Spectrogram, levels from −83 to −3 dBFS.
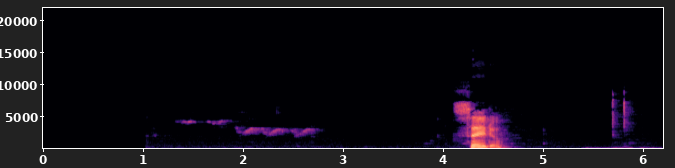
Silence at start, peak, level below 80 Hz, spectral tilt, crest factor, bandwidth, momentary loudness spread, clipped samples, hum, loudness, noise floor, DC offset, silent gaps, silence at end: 4.15 s; -2 dBFS; -68 dBFS; -3 dB/octave; 26 dB; 9.6 kHz; 29 LU; under 0.1%; none; -17 LUFS; -75 dBFS; under 0.1%; none; 1.6 s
